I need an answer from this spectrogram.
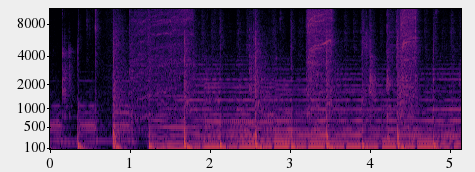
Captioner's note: upbeat music; drill whirring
